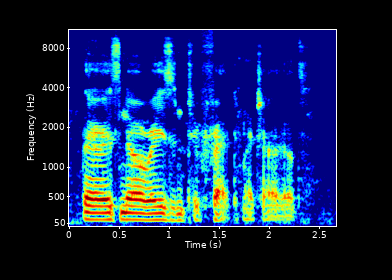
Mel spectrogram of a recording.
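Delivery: very hushed, soft, deep, rumbling ancient voice. Holding someone up off the ground by the head, speaking in a deep, rumbly, ancient voice. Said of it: "In a very deep, rumbly, like ancient sounding voice".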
